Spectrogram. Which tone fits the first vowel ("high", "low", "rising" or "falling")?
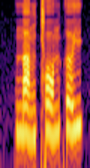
low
